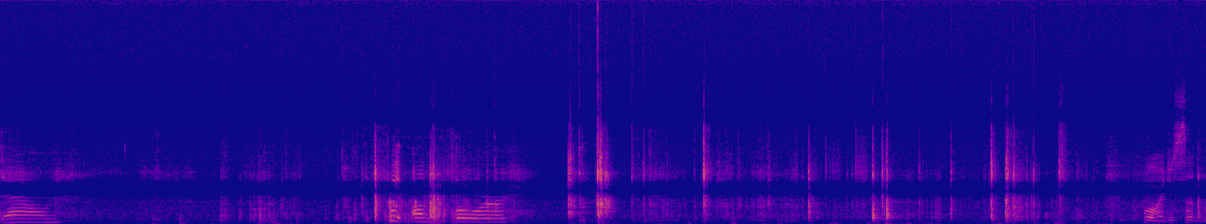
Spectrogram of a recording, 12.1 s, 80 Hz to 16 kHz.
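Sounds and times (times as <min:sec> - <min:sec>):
objects clicking and knocking: 0:02.2 - 0:05.0, 0:05.6 - 0:11.2.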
